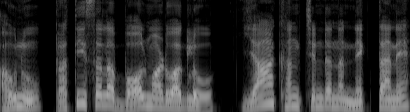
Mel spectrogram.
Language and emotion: Kannada, disgusted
